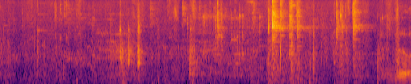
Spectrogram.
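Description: Metal scaffolding clanks as a man climbs it.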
